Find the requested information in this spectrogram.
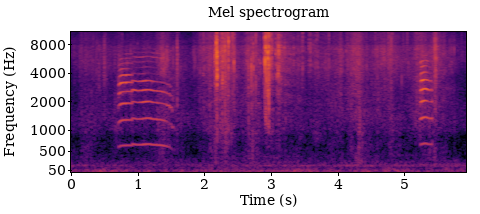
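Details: Stray cat with an unusual coat pattern, meowing at a person as if pleading for something before being petted; one drawn-out, slightly falling meow near the start and a shorter meow at the end, amid rustling and clicking handling noise.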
